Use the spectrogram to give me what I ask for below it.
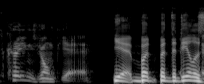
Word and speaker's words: Karine Jean-Pierre: I think it's pronounced Karine Jean-Pierre or something like that, but it's much easier to say Karen Jean-Pierre. Now, I don't know how you actually say her name, and no one cares really because Karine Jean-Pierre. It's Karine Jean-Pierre.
